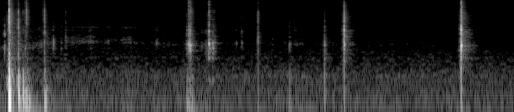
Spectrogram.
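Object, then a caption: Glitter-coated soap bar. A utility knife blade peels thick curled shavings off a solid orange soap bar with a glitter stripe. A dense, crunchy scrape opens the clip, followed by sparse, short, crisp cuts and clicks separated by near-silence.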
